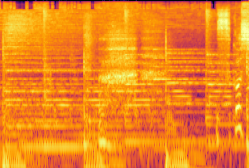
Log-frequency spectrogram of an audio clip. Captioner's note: awkward sigh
